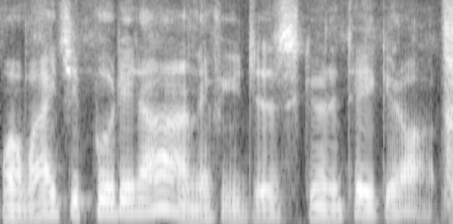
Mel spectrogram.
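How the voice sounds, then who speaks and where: A man puts on a squeaky character voice at a medium pitch, swinging very widely up and down at a moderate pace. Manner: mocking, sneering.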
